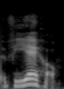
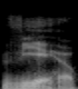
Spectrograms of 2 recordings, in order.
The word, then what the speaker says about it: viejo: Okay, let's take the Spanish word for old, which is viejo, pronounced roughly vo. Got it. Vjo.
